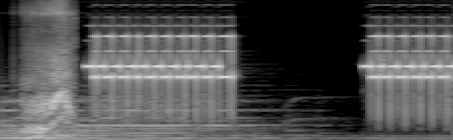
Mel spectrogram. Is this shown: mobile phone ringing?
yes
